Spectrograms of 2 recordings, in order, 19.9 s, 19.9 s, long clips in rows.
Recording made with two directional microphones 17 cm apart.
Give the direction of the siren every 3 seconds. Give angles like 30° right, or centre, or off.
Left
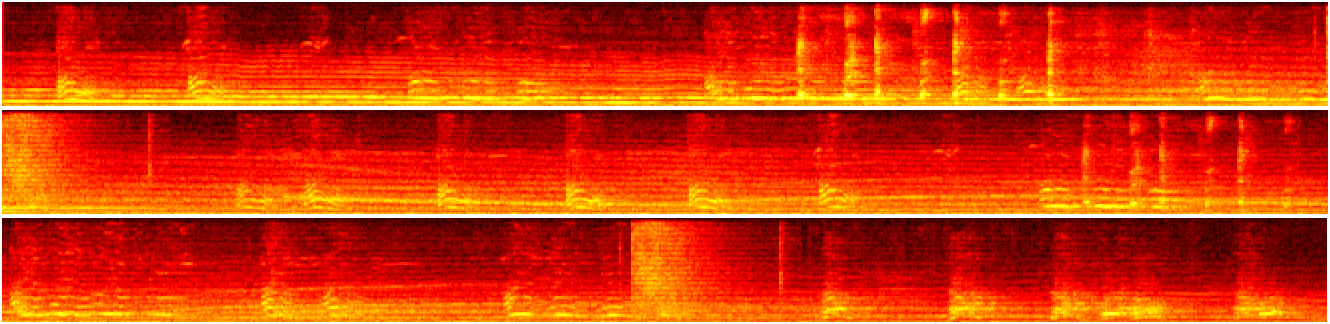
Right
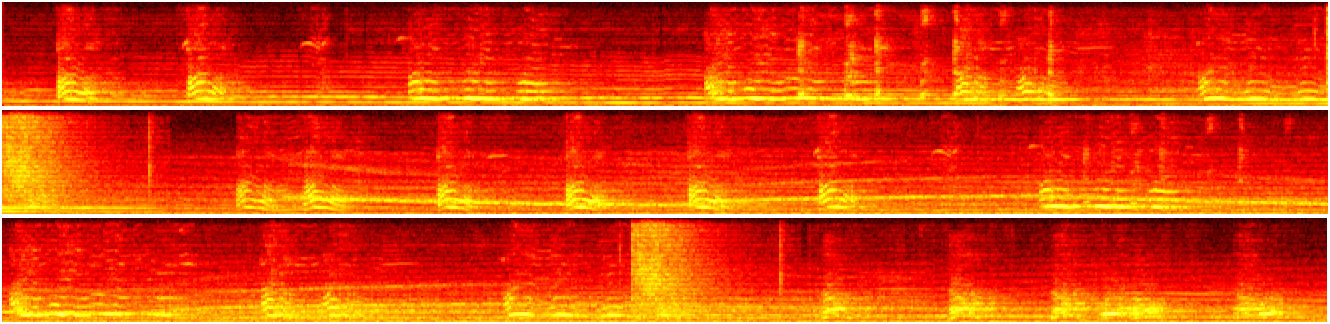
40° left, centre, 20° right, 40° right, 50° right, 50° right, 50° right.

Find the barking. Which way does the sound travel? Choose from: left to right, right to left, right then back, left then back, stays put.
stays put.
